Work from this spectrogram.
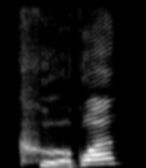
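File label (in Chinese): "可观", Chinese; HSK6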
